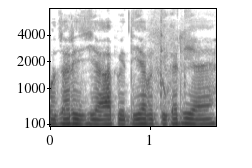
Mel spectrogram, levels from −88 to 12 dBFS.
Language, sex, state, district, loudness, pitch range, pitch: Rajasthani, male, Rajasthan, Nagaur, -16 LUFS, 110-120 Hz, 115 Hz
